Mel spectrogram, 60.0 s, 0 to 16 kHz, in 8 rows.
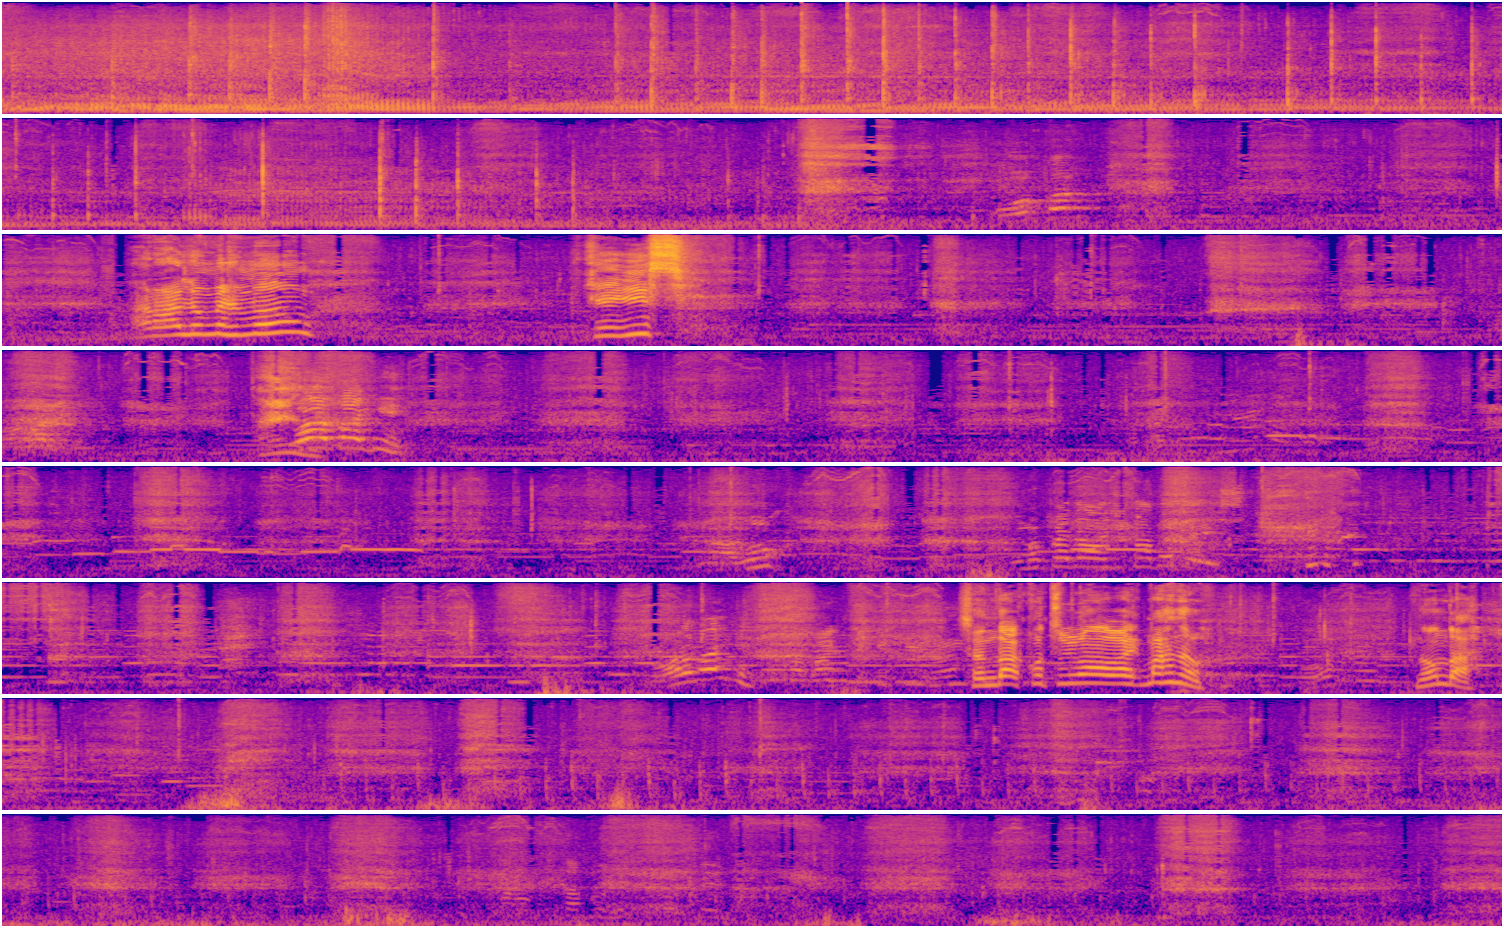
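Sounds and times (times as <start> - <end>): bicycle chain and gears clicking: 0.0 - 60.0
person panting hard: 2.7 - 15.8, 16.5 - 42.5, 43.4 - 60.0
grunting breaths: 2.8 - 42.7, 43.3 - 60.0
faint music: 5.7 - 60.0.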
